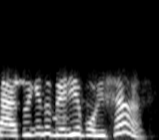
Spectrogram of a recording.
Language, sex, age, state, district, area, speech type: Bengali, female, 18-30, West Bengal, Dakshin Dinajpur, urban, conversation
